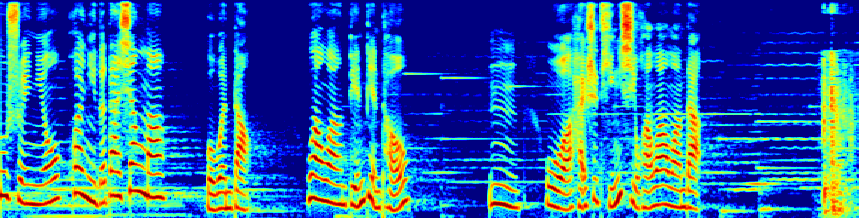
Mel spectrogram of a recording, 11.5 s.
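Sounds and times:
speech: 0:00.0 - 0:03.4, 0:04.1 - 0:05.6, 0:06.5 - 0:09.4
door opening: 0:10.9 - 0:11.4.

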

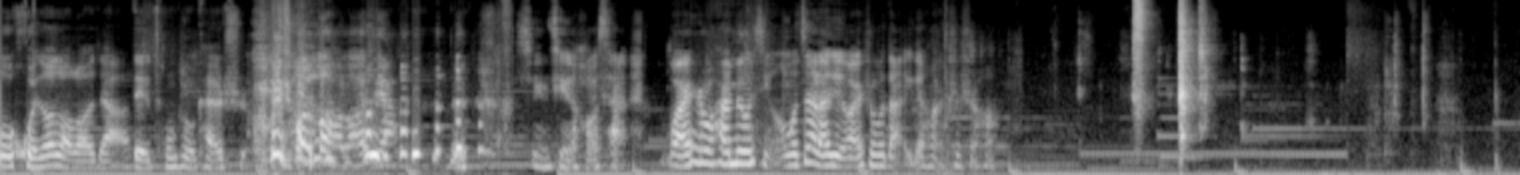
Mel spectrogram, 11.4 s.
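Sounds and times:
speech: 0:00.0 - 0:07.7
laughter: 0:01.9 - 0:03.7
beer can cracked open: 0:08.5 - 0:09.1.

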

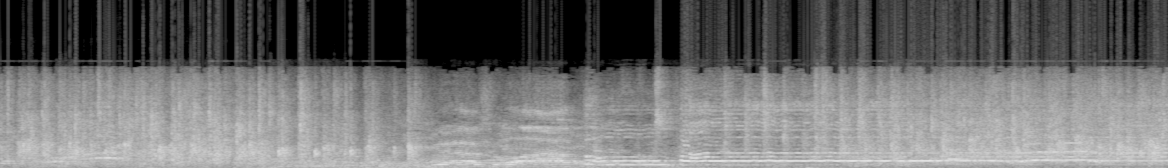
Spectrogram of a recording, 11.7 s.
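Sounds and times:
audience applause: 0:00.0 - 0:04.3, 0:07.4 - 0:11.6
speech: 0:04.7 - 0:07.0.

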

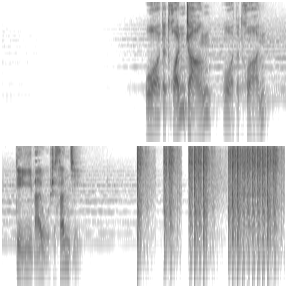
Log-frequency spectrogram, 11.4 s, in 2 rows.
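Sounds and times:
speech: 0:02.9 - 0:05.4, 0:06.0 - 0:07.3
machine gun fire across a trench battlefield: 0:08.4 - 0:11.3.

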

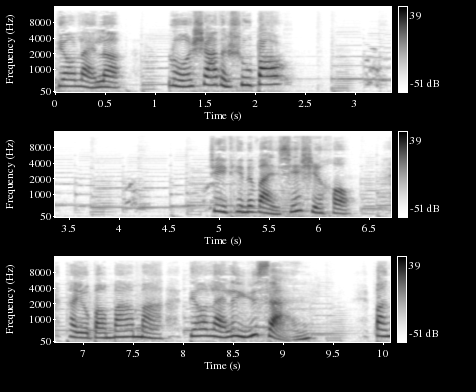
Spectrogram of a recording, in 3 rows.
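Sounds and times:
speech: 0:00.0 - 0:02.4, 0:04.9 - 0:10.0
small dog yapping: 0:03.1 - 0:03.4, 0:04.0 - 0:05.0.

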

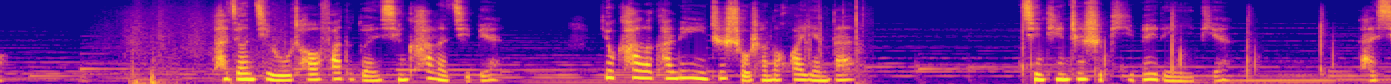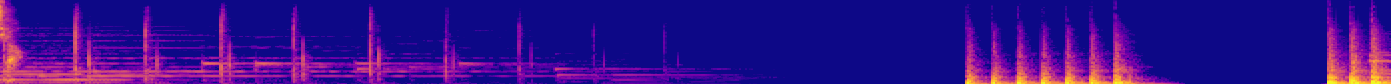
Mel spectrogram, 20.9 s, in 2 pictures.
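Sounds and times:
speech: 0:01.6 - 0:03.8, 0:04.5 - 0:06.6, 0:07.7 - 0:09.5, 0:10.2 - 0:10.7
soft rhythmic tapping: 0:07.7 - 0:15.6
loud rapid pounding on a door: 0:17.7 - 0:19.1.

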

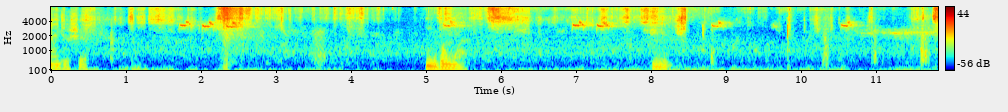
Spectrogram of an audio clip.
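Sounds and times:
rustle: 0:00.0 - 0:11.8
steady rumbling noise: 0:00.0 - 0:11.8
speech: 0:00.1 - 0:01.3, 0:05.0 - 0:05.6, 0:08.0 - 0:08.5
birds singing in the trees: 0:01.5 - 0:03.1, 0:06.2 - 0:11.8.

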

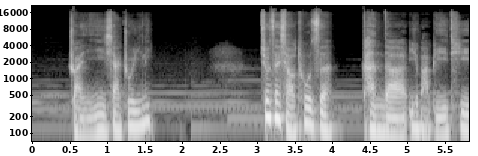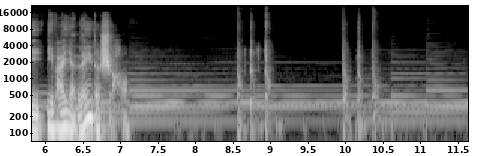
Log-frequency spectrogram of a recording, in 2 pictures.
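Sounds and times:
speech: 0:00.5 - 0:01.7, 0:03.1 - 0:07.2
urgent knocking on a door: 0:08.6 - 0:09.2, 0:10.0 - 0:10.5.

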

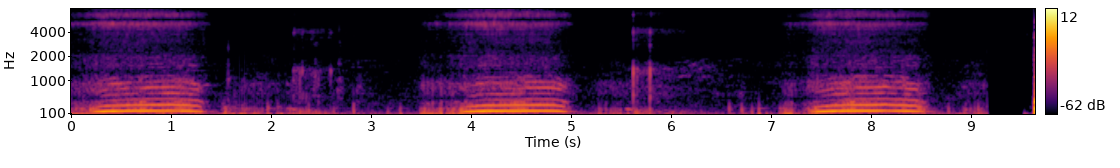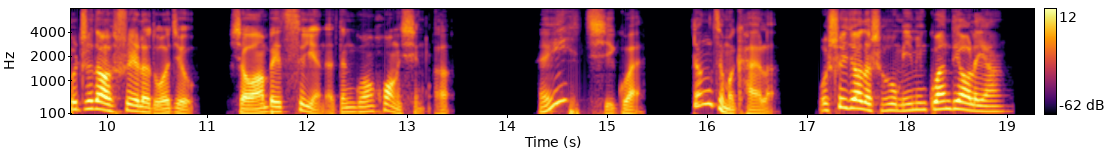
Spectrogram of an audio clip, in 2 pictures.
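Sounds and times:
snoring: 0:00.0 - 0:01.4, 0:03.5 - 0:06.3, 0:07.1 - 0:08.6
speech: 0:09.6 - 0:13.5, 0:14.3 - 0:19.1.

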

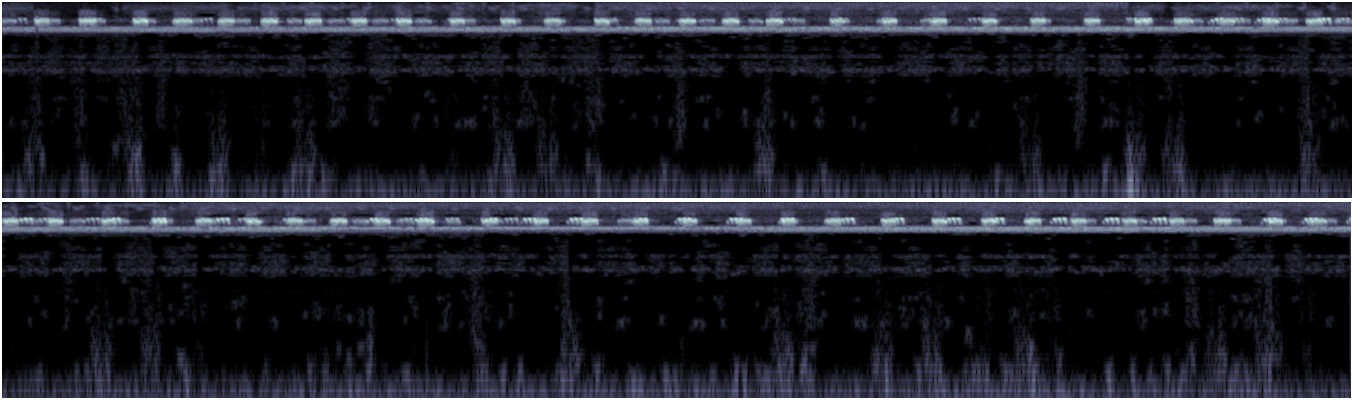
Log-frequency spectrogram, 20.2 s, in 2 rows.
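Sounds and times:
constant shrill background trill: 0:00.0 - 0:20.2
cricket chirps: 0:00.0 - 0:20.2.

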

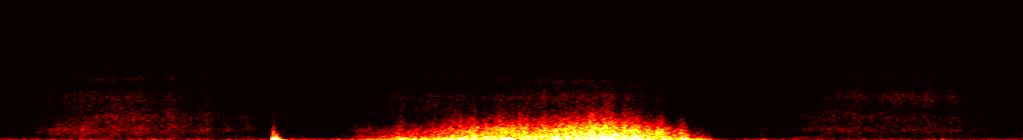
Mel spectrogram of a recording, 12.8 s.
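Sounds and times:
wind blowing past the ear in gusts: 0:04.4 - 0:09.0.

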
